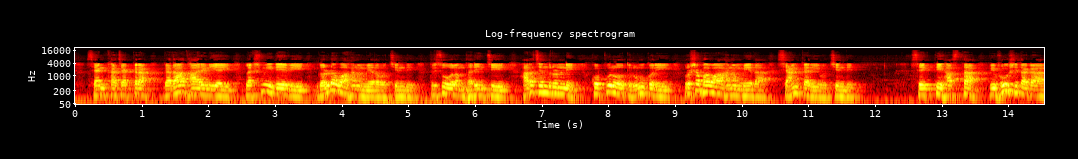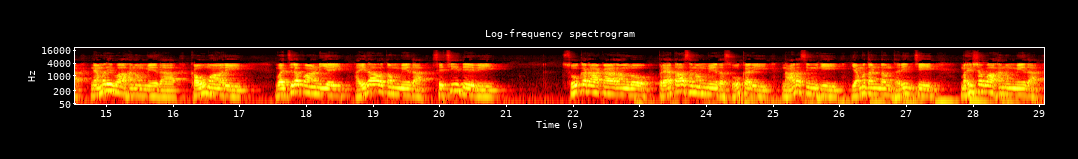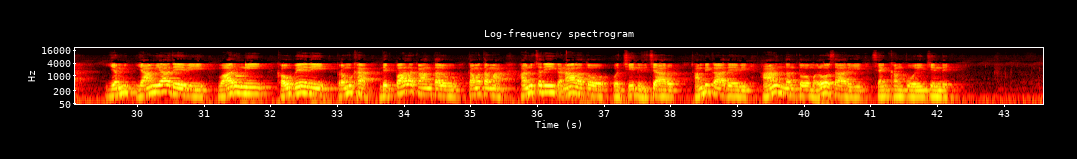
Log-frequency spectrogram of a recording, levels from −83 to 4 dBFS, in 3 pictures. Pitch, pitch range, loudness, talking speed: 120 Hz, 105-140 Hz, -20 LUFS, 70 wpm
